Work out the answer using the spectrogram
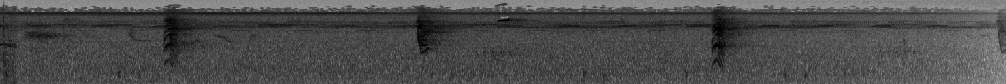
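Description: A bird gives three sharp, steeply descending calls, a couple of seconds apart, over a steady high insect drone with a regular pulsing insect note.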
